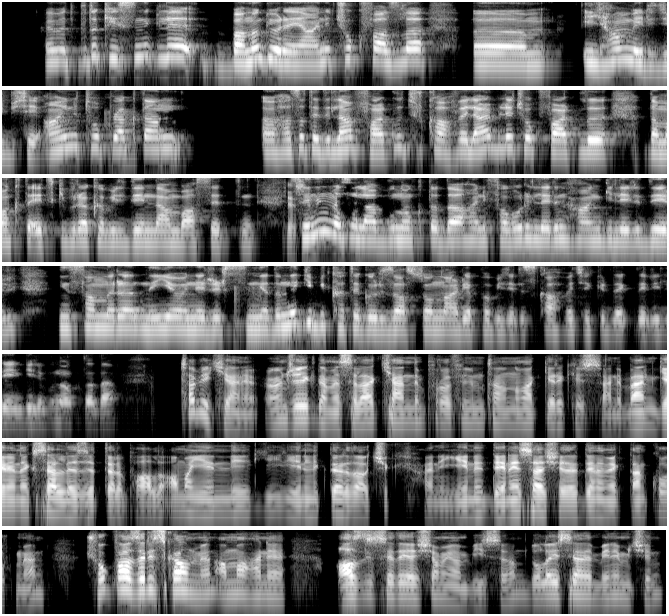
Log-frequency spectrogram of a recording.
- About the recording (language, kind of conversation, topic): Turkish, podcast, Bu yaratıcı hobinle ilk ne zaman ve nasıl tanıştın?
- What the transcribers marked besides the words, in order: tapping; other background noise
